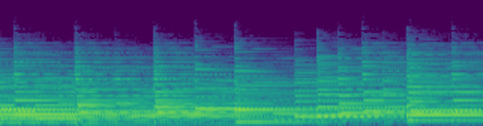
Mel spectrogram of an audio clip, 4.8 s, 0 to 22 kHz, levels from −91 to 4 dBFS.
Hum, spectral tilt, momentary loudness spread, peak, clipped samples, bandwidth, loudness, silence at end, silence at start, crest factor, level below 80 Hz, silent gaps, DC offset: none; -7 dB/octave; 4 LU; -6 dBFS; under 0.1%; 8 kHz; -21 LUFS; 0 s; 0 s; 14 dB; -46 dBFS; none; under 0.1%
